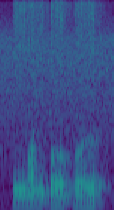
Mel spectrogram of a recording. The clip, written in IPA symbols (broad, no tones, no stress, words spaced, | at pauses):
ŋ͡mɔnʔopol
